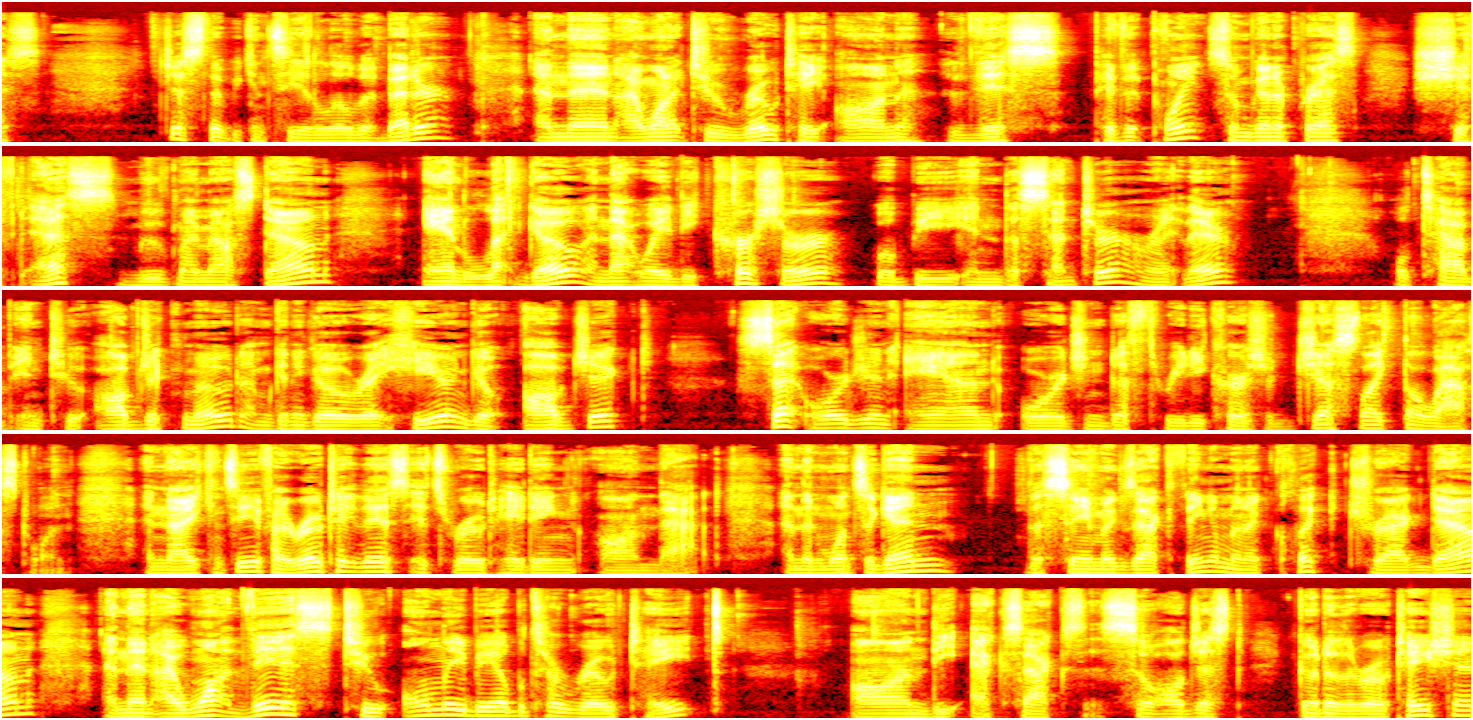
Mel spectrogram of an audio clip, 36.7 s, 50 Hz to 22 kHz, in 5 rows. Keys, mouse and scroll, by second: 3.0 scroll down 2, 3.2-4.6 middle drag, 4.6-6.0 scroll up 2, 6.0 middle click, 6.3-9.4 scroll up 2, 9.4 scroll up 1, 9.6 shift+s, 11.8 shift+s, 13.2 middle click, 14.0 scroll down 1, 14.1 middle click, 15.0 Tab, 21.4 scroll down 2, 21.6 middle click, 22.2-22.6 scroll down 2, 22.6 middle click, 23.0 r, 27.0-28.1 shift+middle drag, 28.1-29.7 drag, 29.7 middle click, 30.2 r, 31.1-31.9 scroll down 1, 31.9 middle click, 32.2 scroll down 2, 32.7 middle click, 33.1 r.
